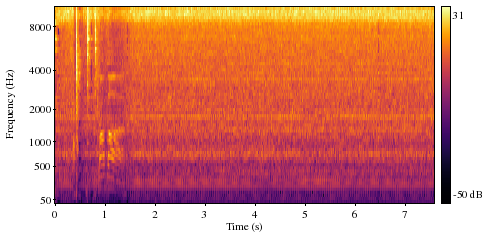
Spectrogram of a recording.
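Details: Single-phase petrol generator that would not start, starter cord replaced, fuel and filter checked, pipe fitted on the exhaust: a few cord pulls catch, then a steady even drone, no misses or surging; runs healthy.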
